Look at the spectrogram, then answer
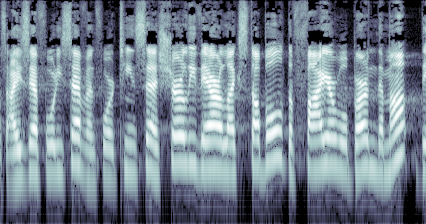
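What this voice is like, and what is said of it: Speaks with a noticeable accent. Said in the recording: “I just added my accent in there.”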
